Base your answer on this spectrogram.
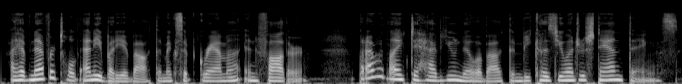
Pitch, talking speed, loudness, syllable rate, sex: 185 Hz, 220 wpm, -18 LUFS, 6.3 syllables/s, female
